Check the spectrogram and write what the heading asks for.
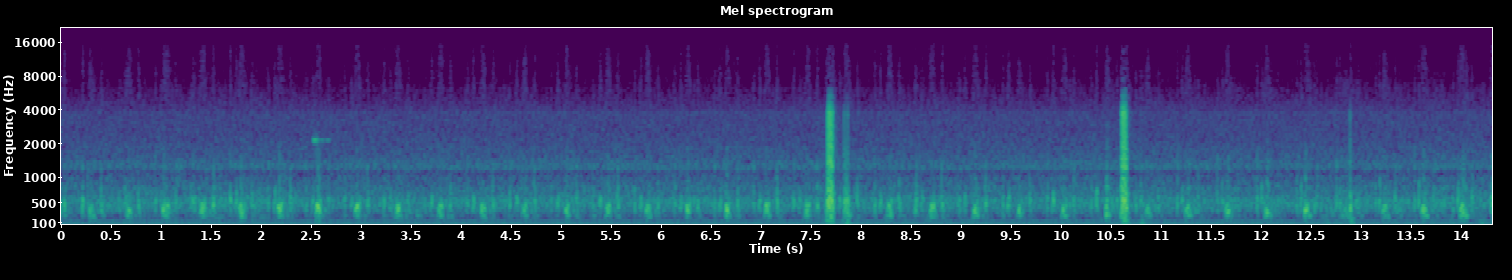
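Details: Fetal hiccups on Doppler: fast whooshing fetal heartbeat broken by a few sharp isolated jolts.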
